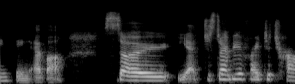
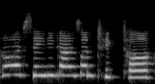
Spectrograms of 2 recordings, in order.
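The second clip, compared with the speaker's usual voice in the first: much higher, starstruck retold gush; starstruck girl; 14 semitones higher, 3 dB louder than usual. Girl telling students she saw them on TikTok, high starstruck gush. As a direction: imitate the girl like she met a celebrity. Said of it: "She's like".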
